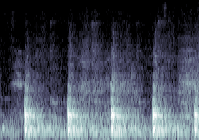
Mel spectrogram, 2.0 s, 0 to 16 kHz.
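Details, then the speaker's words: 1967 Southwestern Bell truck, first time running in over 30 years, front end rocked by hand: five heavy hollow bangs about 0.4 s apart, one front side stiff with no travel; owner suspects shock bottoming out, unconfirmed. "and you hear it banging on something so we're going to get under here let me get a light and we'll get under here and see what's going on"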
